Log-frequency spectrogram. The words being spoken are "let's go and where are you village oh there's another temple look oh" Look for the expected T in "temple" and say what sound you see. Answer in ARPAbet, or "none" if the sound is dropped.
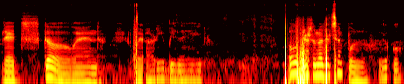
S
